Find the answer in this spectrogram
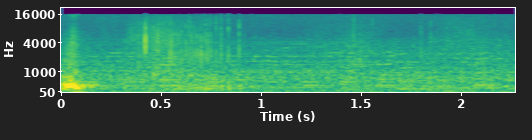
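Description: Soft background music during a pause in speech, with the end of a spoken word right at the start.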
